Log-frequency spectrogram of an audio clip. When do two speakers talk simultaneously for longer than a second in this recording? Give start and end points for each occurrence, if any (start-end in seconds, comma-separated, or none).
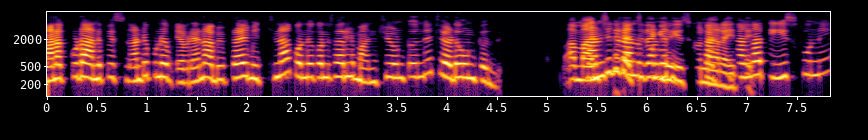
5.4-7.0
